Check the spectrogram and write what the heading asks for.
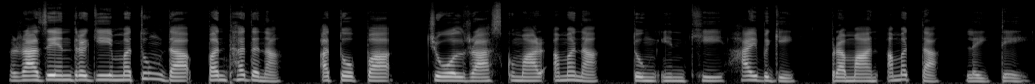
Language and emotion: Manipuri, neutral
